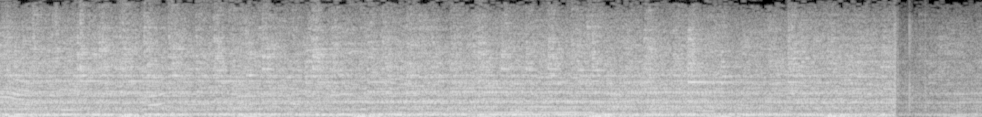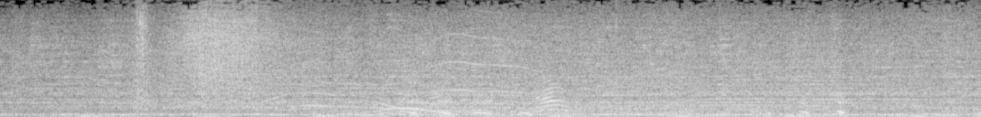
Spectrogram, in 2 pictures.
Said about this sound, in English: Fireworks, cowbells.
